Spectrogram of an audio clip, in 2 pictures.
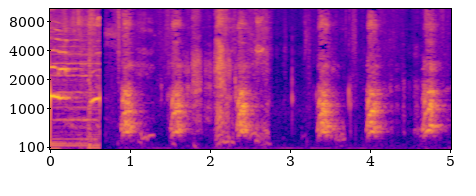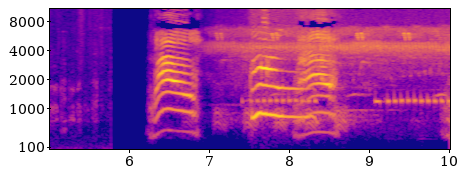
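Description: A young calico kitten meowing: three longer meows, each rising then falling in pitch, from about six seconds in. They follow a run of about seven short, quick calls.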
